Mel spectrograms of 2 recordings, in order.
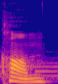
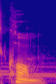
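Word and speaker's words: kom: It's because it's Swedish. Com. It's not com. It's com. K O M. And so they know that. Probably if I scream come right now. Come.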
